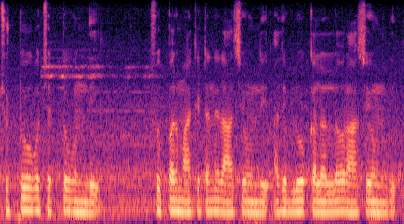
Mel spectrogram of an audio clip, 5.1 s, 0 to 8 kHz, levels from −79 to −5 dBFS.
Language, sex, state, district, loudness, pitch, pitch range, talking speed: Telugu, male, Telangana, Hyderabad, -16 LUFS, 105 Hz, 100-110 Hz, 165 wpm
